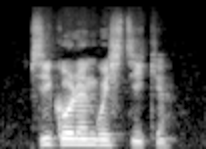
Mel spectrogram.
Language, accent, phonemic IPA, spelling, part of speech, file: French, France, /psi.kɔ.lɛ̃.ɡɥis.tik/, psycholinguistique, adjective / noun, LL-Q150 (fra)-psycholinguistique.wav
- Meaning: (adjective) psycholinguistic; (noun) psycholinguistics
